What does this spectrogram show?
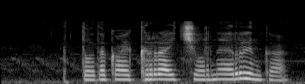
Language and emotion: Russian, angry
